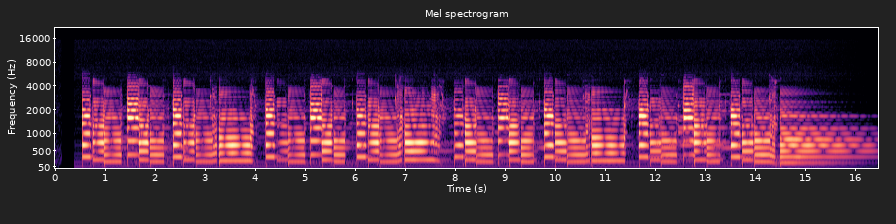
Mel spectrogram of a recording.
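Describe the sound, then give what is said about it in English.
Clean electric guitar played through an MXR Analog Chorus pedal, an amplifier and an EQ pedal, with no distortion, picks out a steady, repeating riff of bright single notes with a shimmering chorus, then ends on one chord left ringing out. No one speaks. “In this demo, we're going to be using the MXR Analog Chorus, so let's give a listen to how that sounds”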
